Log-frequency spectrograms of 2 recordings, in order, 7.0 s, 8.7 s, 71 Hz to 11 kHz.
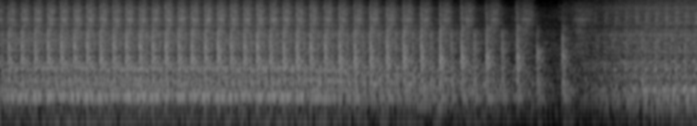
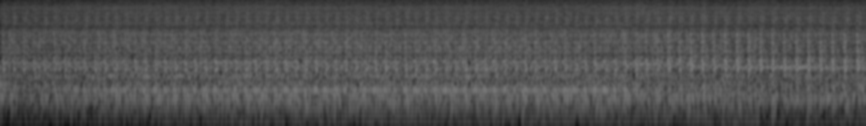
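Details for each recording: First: Stuart S50 slide-valve model engine run on compressed air before shortening the over-long slide valve: sharp, even knock about four times a second on every stroke, fading as it slows, from late slide valve timing. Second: Stuart S50 model steam engine on compressed air after shortening the slide valve (valve now opens both ports at midpoint); quick, even chuffing, steady beat, no knocks, runs much smoother than before at same speed, admission at or just after top dead center; normal running.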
